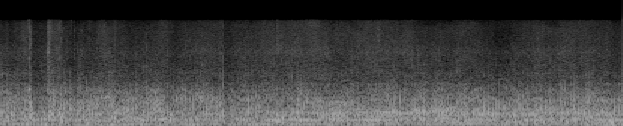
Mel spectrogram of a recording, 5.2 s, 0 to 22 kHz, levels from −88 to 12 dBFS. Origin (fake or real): fake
